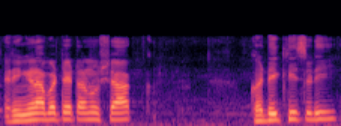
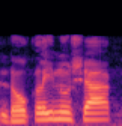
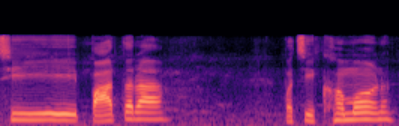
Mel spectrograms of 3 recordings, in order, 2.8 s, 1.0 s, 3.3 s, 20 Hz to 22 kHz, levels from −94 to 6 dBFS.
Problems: background conversations at intervals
